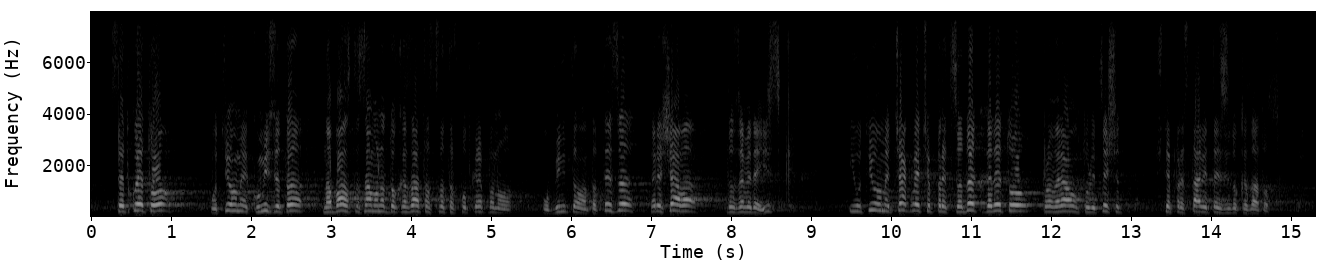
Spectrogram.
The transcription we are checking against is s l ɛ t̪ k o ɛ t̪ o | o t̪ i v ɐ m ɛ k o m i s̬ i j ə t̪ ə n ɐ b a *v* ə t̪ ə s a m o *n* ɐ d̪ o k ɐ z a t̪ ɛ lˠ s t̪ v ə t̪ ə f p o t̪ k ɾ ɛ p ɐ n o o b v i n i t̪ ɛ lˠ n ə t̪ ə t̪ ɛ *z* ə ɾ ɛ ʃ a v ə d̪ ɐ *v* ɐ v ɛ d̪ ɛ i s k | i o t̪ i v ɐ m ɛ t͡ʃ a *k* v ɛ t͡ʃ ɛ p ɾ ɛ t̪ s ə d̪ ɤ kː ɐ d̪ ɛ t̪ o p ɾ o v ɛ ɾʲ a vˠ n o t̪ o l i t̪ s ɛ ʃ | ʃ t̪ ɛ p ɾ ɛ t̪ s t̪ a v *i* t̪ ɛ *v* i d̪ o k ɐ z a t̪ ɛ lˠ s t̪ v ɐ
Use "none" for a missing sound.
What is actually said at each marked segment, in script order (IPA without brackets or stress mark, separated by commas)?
z, n, z, z, k, i, z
